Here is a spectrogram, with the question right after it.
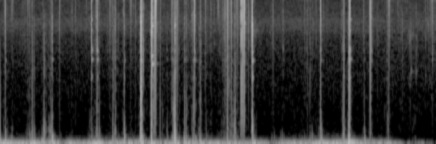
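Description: A metal dental pick scrapes inside the hollow ear canal of a white, soft silicone ear on a binaural microphone. The sound is close and muffled, with a deep low rumble under a rapid series of short scratching clicks and scrapes, some flaring bright, before it fades quieter at the end.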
